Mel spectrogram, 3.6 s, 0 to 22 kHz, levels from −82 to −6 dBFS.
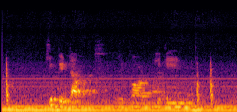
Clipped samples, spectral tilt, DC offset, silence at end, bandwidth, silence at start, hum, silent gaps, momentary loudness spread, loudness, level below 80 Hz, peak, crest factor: under 0.1%; -9.5 dB/octave; under 0.1%; 0 s; 5 kHz; 0.05 s; 50 Hz at -20 dBFS; none; 7 LU; -20 LUFS; -20 dBFS; -2 dBFS; 16 dB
